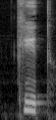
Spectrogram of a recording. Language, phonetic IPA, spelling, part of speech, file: Ukrainian, [kɪt], кит, noun, Uk-кит.ogg
- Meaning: whale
